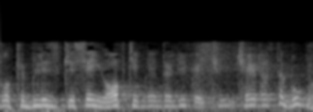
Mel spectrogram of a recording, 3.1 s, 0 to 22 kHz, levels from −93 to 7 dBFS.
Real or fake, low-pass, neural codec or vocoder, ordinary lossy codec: real; 5.4 kHz; none; MP3, 24 kbps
